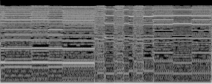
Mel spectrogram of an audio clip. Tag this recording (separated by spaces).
Technology Computer Lo-Fi Glitch Bitcrush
